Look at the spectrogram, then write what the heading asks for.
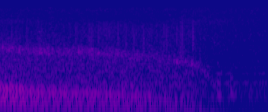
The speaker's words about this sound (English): Hey, look, here comes a car now.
